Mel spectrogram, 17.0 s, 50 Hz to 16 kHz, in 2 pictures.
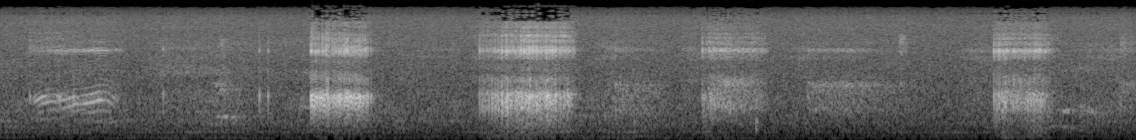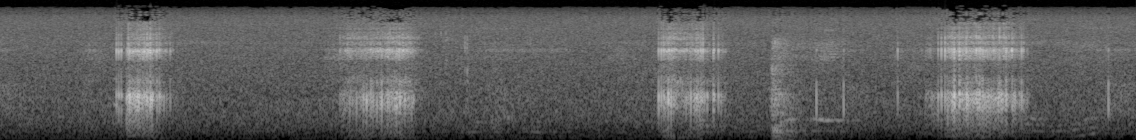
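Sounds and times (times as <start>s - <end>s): quiet breathing: 0.0s - 9.5s, 10.8s - 17.0s
loud snoring: 0.2s - 1.0s, 1.9s - 2.9s, 3.6s - 4.4s, 5.2s - 5.8s, 7.4s - 8.0s, 9.4s - 9.9s, 11.0s - 11.7s, 13.4s - 14.0s, 15.4s - 16.3s.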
